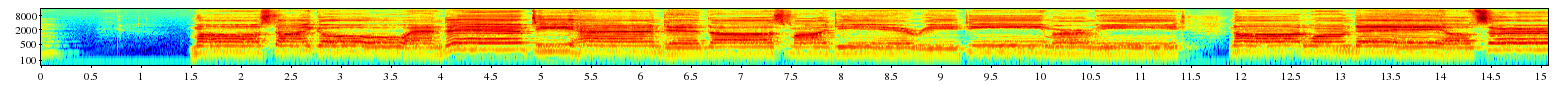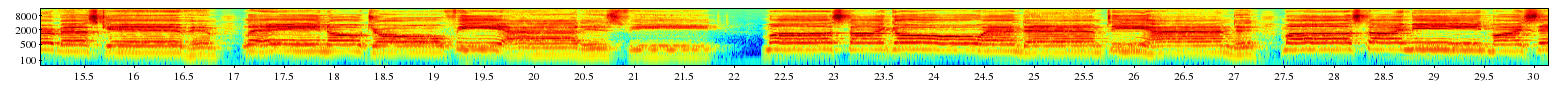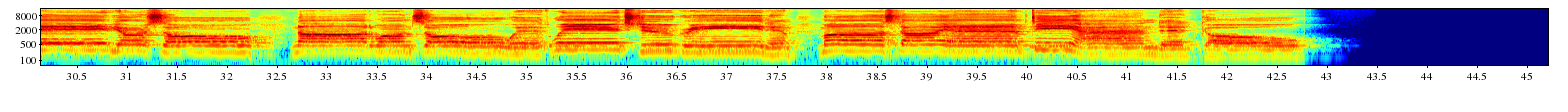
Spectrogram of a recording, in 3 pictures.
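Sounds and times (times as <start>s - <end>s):
soprano singing songs: 1.5s - 42.8s.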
